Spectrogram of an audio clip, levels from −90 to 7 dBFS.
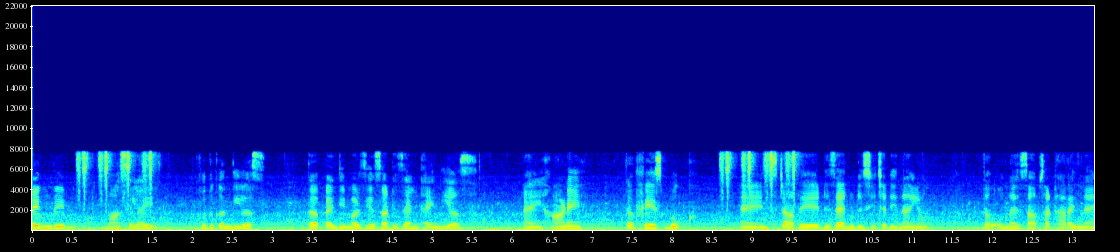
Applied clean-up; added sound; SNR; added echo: none; Rattle (instrument) + Engine; 8 dB; none.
